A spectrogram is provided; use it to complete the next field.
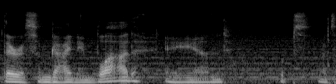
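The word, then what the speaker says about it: Blaidd: wanted bones it's actually blad with a B it's it looks like it should be pronounced blade it's b l a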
